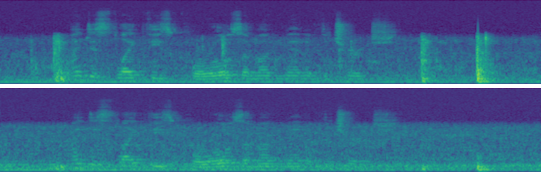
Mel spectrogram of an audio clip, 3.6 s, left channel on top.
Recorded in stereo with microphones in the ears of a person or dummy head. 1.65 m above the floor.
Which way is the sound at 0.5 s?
80° left.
